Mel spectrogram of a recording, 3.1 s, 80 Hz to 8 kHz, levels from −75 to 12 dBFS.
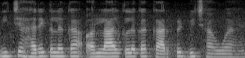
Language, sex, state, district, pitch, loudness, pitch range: Hindi, female, Bihar, Gaya, 180 Hz, -18 LUFS, 170-190 Hz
